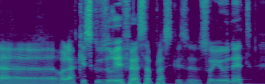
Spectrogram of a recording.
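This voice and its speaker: A man's voice: fairly low pitch, fairly even intonation, fast talker, darkish tone, clear, resonant tone. A young man, a podcast guest, telling a self-mocking story in casual chat, full of hesitations and fillers.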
